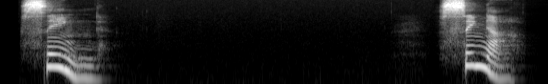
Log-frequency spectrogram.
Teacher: the tongue comes up at the back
